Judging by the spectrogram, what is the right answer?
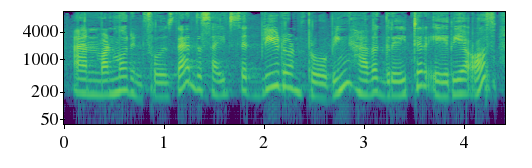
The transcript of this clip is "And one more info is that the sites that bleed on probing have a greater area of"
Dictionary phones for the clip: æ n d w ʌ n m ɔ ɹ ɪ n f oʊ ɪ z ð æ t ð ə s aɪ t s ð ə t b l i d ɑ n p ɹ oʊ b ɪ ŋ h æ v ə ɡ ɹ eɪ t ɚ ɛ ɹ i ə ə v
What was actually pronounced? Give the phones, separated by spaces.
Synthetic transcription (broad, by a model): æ n d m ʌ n m ɔ ɹ ɪ n f oʊ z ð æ t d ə s aɪ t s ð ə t b l i d ɑ n p ɹ oʊ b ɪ ŋ h æ v ə ɡ ɹ eɪ t ɚ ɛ ɹ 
